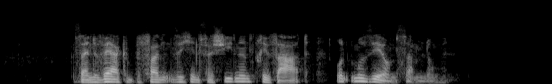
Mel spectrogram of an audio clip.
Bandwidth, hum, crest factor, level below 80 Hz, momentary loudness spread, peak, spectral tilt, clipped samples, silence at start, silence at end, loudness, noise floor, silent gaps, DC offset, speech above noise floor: 7 kHz; none; 20 dB; -56 dBFS; 13 LU; -8 dBFS; -8 dB/octave; under 0.1%; 0.75 s; 1.05 s; -27 LUFS; -83 dBFS; none; under 0.1%; 56 dB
